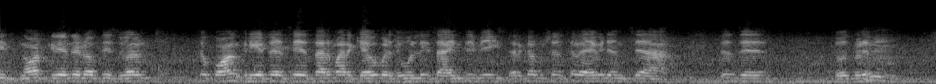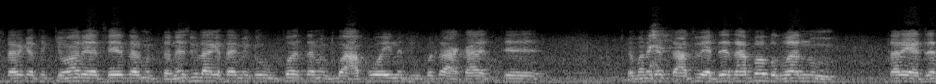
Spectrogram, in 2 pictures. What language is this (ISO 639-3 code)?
guj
